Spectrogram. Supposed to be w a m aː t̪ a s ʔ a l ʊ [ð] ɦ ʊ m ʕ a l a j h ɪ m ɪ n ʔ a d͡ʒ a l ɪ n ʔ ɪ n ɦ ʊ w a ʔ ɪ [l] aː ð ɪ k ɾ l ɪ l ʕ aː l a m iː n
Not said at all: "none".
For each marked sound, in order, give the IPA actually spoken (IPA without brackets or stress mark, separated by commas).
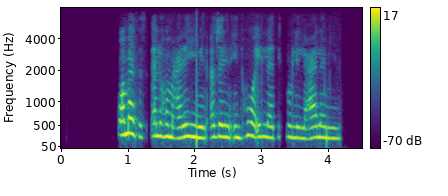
none, lː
